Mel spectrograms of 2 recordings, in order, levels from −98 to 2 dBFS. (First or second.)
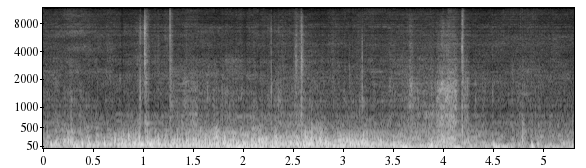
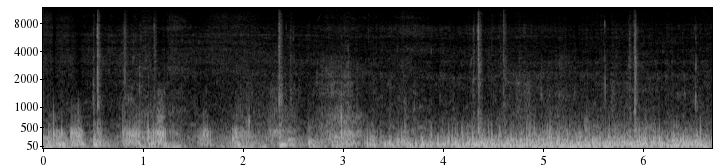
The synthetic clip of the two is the first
